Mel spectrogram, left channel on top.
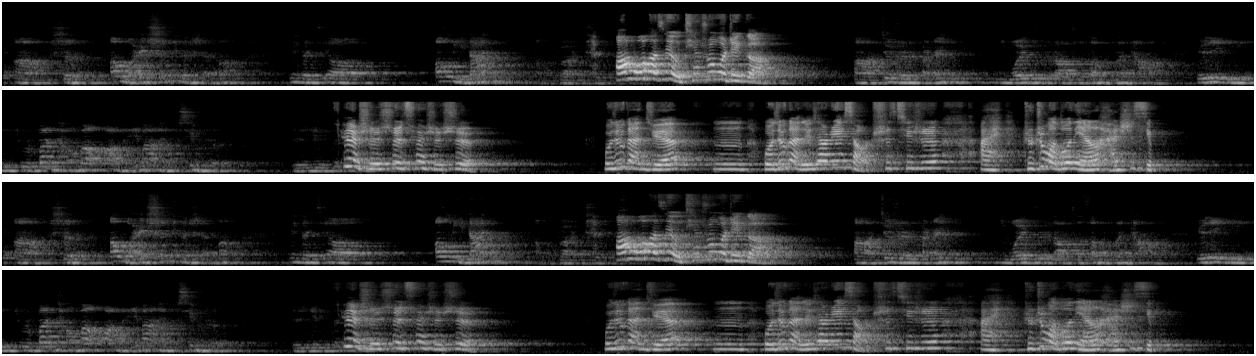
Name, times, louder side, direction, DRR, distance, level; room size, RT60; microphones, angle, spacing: voice 1, 0.1-2.6 2.9-3.6 4.3-5.0 5.3-6.2 8.5-11.6 11.9-14.8 15.4-16.2, left 1 dB, 40° right, -2 dB, 2.3 m, -37 dB
voice 2, 6.1-7.7 15.9-17.3 18.5-24.0, left 4 dB, 30° left, 8 dB, 0.6 m, -21 dB
11.5 x 6.7 x 5.4 m, 1.4 s
head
